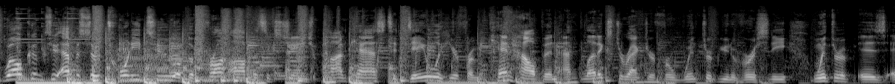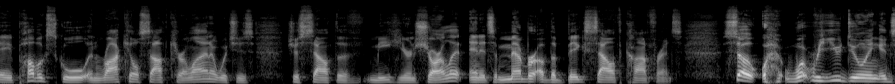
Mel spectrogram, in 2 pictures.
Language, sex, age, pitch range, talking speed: English, male, 30-49, 100-125 Hz, 185 wpm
